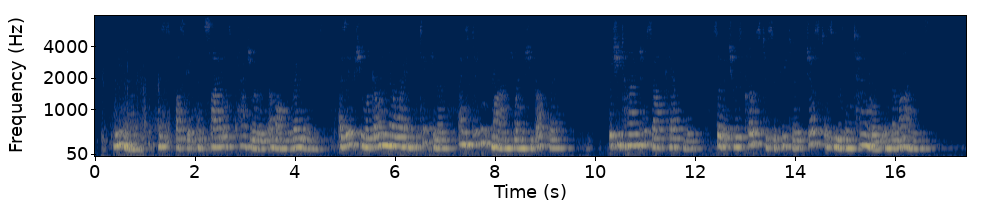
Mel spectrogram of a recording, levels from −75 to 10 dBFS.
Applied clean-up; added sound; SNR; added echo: neural separator model SepFormer DNS4.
